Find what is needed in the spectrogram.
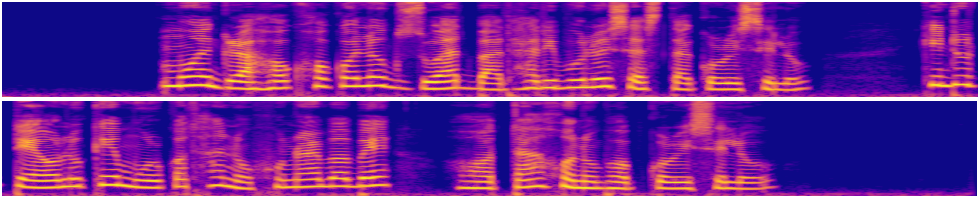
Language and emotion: Assamese, sad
